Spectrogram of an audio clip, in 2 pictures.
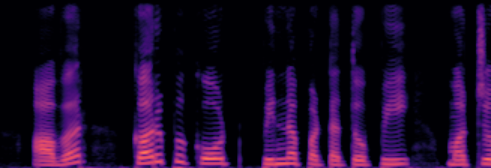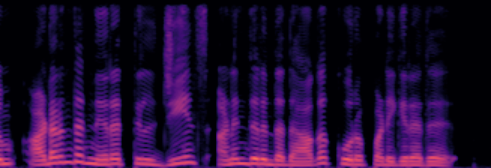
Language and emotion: Tamil, neutral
